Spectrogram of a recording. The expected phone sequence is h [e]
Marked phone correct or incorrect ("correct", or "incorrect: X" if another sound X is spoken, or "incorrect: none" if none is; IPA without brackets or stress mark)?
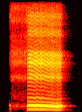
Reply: correct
